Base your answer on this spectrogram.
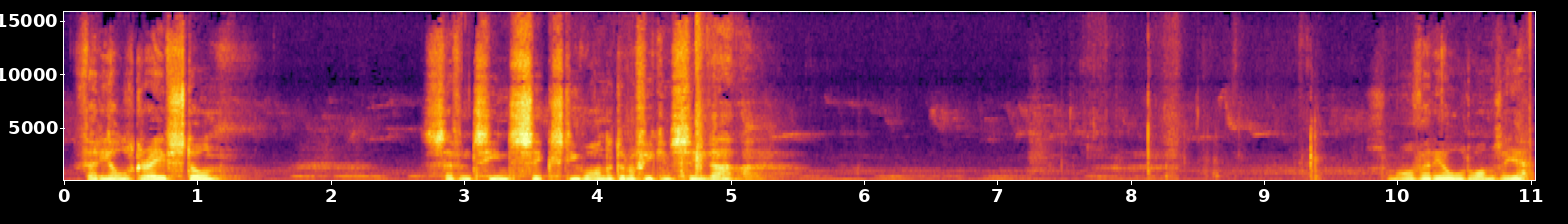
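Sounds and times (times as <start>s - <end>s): bird cooing: 1.3s - 3.1s, 5.1s - 8.8s.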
